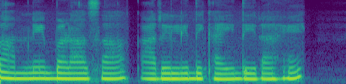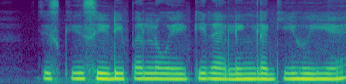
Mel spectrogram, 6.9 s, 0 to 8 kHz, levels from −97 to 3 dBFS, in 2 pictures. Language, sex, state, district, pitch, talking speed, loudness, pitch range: Hindi, female, Goa, North and South Goa, 195 Hz, 140 wpm, -14 LUFS, 190-200 Hz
